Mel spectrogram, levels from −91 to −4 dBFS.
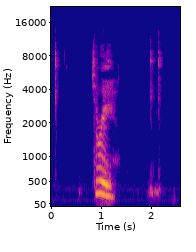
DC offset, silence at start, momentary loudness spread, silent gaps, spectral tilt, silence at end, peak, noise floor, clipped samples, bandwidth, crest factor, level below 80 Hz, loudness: under 0.1%; 0.85 s; 25 LU; none; -5 dB/octave; 0.55 s; -12 dBFS; -82 dBFS; under 0.1%; 11 kHz; 20 dB; -74 dBFS; -25 LUFS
